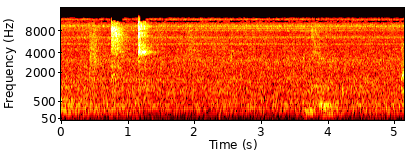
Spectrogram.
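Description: A young man speaks calmly into a microphone, heard through a loudspeaker.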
